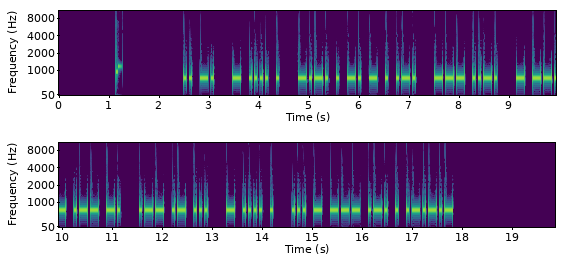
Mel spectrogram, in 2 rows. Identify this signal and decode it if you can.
Morse code, heard as a keyed tone, about 22 wpm, 700 Hz. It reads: IN THE CENTER OF TOWN WAS THE STORE.
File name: practice / 22wpm / Sentences with 4-Word Phrases - 22wpm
